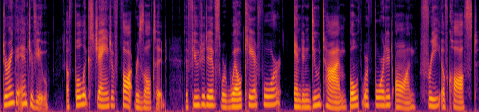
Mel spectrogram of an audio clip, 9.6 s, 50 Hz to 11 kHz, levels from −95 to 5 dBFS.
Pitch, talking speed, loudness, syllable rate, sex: 170 Hz, 165 wpm, -20 LUFS, 5.0 syllables/s, female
